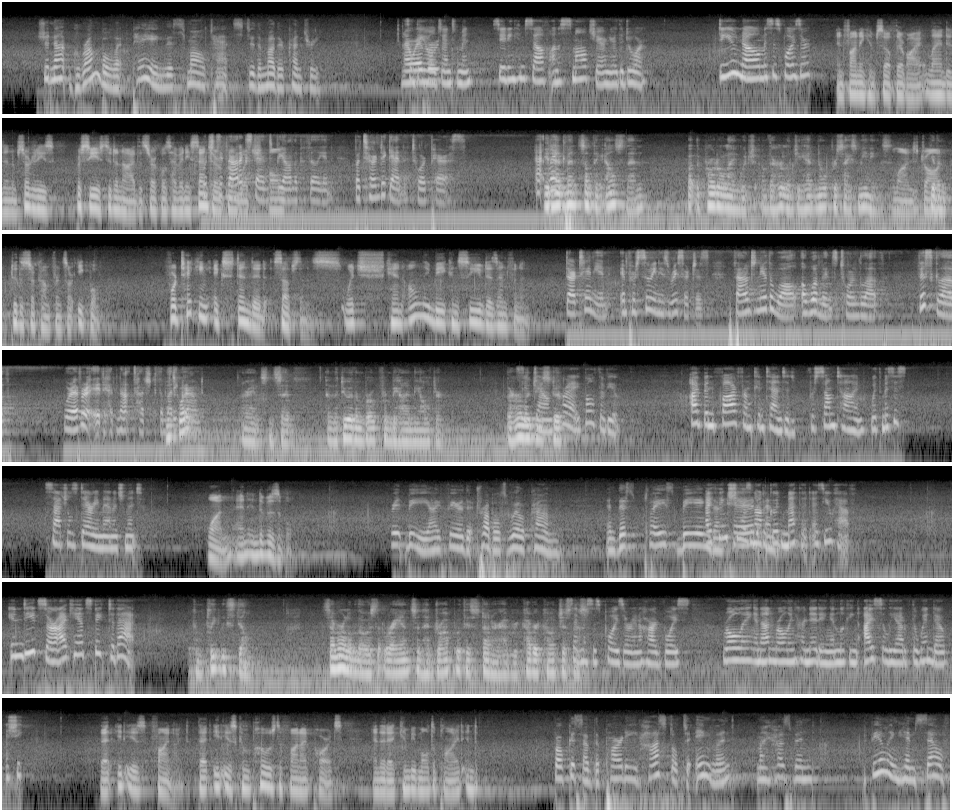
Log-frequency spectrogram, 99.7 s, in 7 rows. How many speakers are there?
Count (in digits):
5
